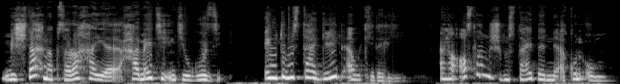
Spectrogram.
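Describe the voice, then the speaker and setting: A woman's voice: on the high side, sing-song, very fast, dark tone. A woman voicing a selfish, dismissive young Egyptian wife. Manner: dismissive, whiny.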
